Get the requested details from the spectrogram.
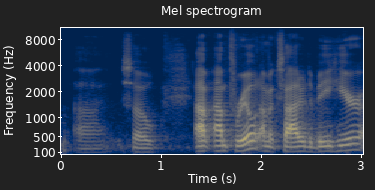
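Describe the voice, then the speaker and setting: With a Southern US accent, a man speaks at a moderate pace and keeps his intonation fairly even. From US South, southeast Kentucky. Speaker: chief financial officer. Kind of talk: self-introduction at a board meeting. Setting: board meeting room. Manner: halting, many fillers.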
